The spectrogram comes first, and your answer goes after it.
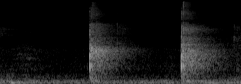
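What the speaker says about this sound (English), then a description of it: "so I clap my hands" Two sharp hand claps, spaced about a second apart, ring out against a quiet background.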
